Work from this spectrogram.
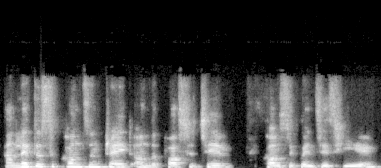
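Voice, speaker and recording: A middle-aged woman whose first languages are Norwegian and Italian, giving a measured, earnest welcome address over a video call, with frequent hesitations and restarts. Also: mid-range voice. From Norway and Italy. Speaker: conference opener. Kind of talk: formal welcome address, read.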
